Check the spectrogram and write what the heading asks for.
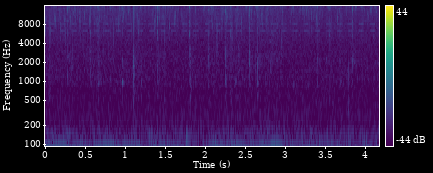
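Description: Computer keyboard being typed on: a quick, irregular run of faint key clicks.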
